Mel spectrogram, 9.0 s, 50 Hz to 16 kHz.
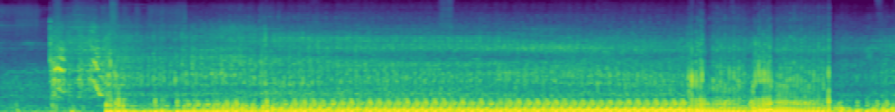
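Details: Rebuilt wrecked 2016 Ducati Scrambler Icon after new forks and repairs: the starter churns briefly, then the twin catches and settles into an even, steady idle under loud background music; sounds healthy.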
